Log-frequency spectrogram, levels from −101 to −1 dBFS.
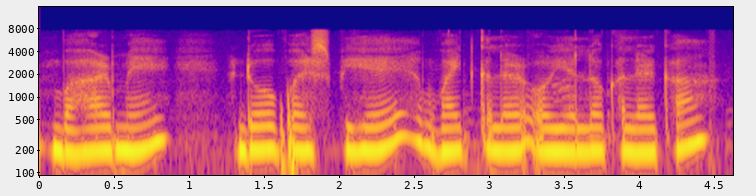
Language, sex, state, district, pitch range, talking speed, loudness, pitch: Hindi, female, Arunachal Pradesh, Papum Pare, 195-215 Hz, 155 wpm, -11 LUFS, 200 Hz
